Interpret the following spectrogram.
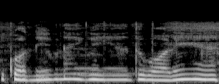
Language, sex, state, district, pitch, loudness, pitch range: Hindi, female, Delhi, New Delhi, 225 Hz, -16 LUFS, 215-230 Hz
